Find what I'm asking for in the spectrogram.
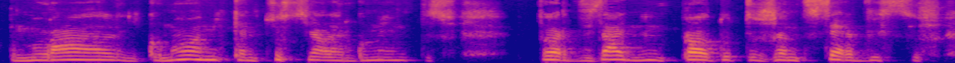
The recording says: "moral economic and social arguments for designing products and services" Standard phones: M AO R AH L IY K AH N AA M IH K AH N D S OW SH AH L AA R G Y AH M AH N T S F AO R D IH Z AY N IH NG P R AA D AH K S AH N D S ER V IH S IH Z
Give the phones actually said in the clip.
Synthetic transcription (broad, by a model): M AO R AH L IY K AH N AA M IH K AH N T S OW S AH L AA R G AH M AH N T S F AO R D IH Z AY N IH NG P R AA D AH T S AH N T S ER V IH S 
